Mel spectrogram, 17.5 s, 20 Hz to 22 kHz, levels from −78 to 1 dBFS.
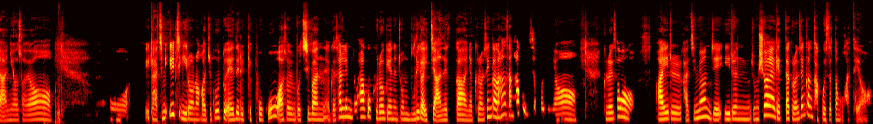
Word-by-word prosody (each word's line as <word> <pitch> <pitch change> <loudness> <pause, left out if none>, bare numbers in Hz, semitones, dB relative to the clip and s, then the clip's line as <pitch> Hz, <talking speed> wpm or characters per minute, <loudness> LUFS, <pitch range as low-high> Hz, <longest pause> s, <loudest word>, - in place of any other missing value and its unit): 아니어서요. 165 +2 -4
예. - - -10 1.0
'어 180 - -15 0.6
이렇게 - - -3
아침에 - - +2
일찍 335 -9 +5
일어나 185 -2 -1
가지고 170 +8 -3
또 - - -1
애들 180 +2 0
이렇게 175 -1 -8
보고 245 - -5
와서 185 - +3
좀 175 0 -8
뭐 165 -1 -6
집안 175 -1 +6
그 160 - -7
살림도 255 0 -1
하고 265 0 +3
그러기에는 205 -4 -3
좀 185 -1 -8
무리가 205 +4 +2
있지 160 - +2
않을까?' 165 +2 +1
그냥 155 -1 -7
그런 175 -1 -6
생각을 265 +1 +3
항상 325 0 0
하고 405 +6 +6
있었거든요. 185 - -4 0.5
그래서 200 +7 -3 0.7
'아이를 190 0 +3
가지면 250 +8 -2
인제 175 -5 -2
일은 190 -1 -4
좀 185 +1 -9
쉬어야겠다.' 275 -7 +5
그런 185 -2 -3
생각은 310 0 -1
갖고 190 - -1
있었던 170 -1 -4
것 - - -21
같아요. - - -8
185 Hz, 355 characters per minute, -23 LUFS, 175-235 Hz, 1.0 s, 집안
